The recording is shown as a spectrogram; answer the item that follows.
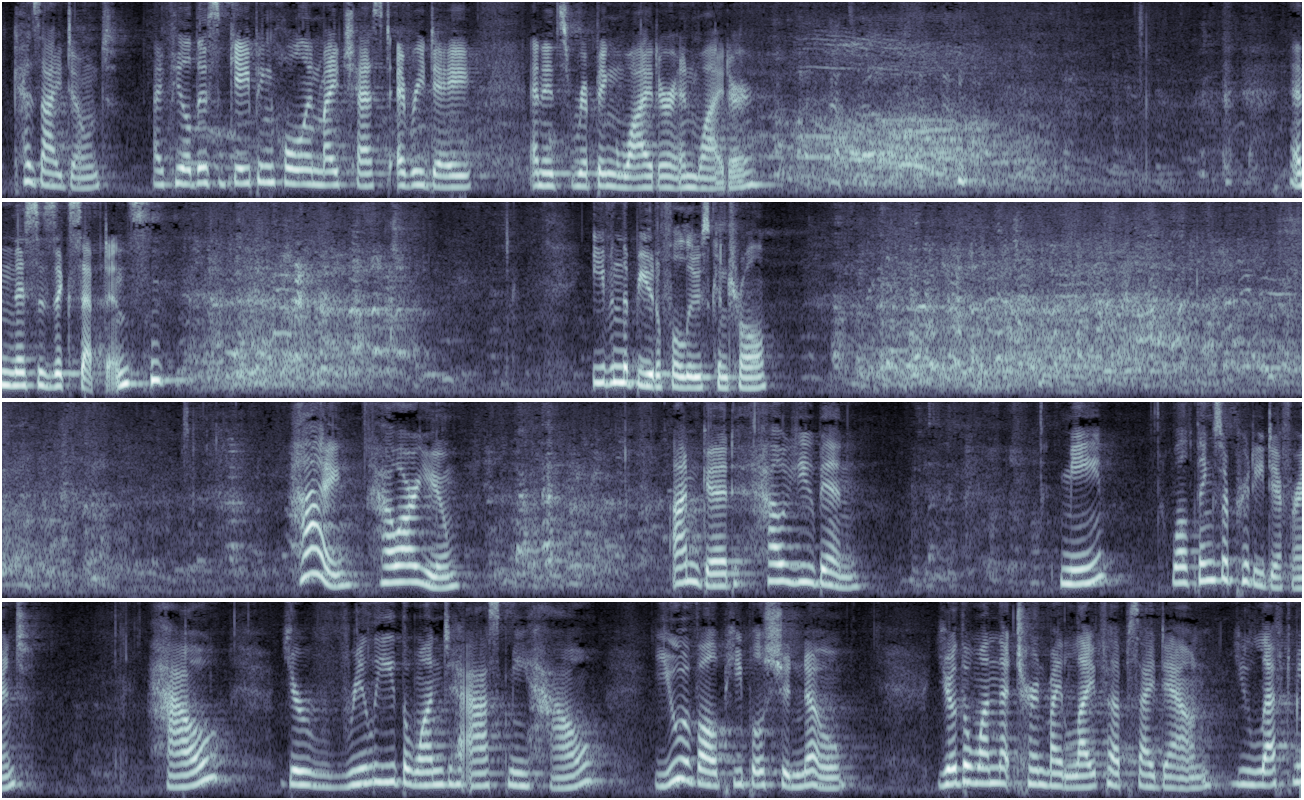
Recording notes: Recorded live at the Park Theatre in Winnipeg.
